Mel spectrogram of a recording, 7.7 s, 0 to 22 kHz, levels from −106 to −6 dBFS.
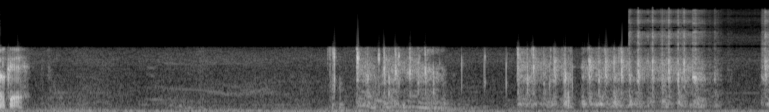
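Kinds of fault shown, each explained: Imaging from sample-and-hold upsampling: the 8 kHz audio was raised to 44.1 kHz by repeating samples with no smoothing filter, so mirrored spectrum copies, the first spanning 4 kHz to 8 kHz at about 8 dB below the signal, add bright metallic fizz from 6.29 s onward.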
